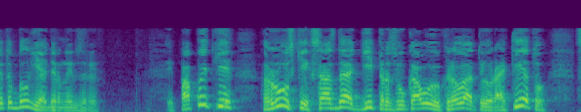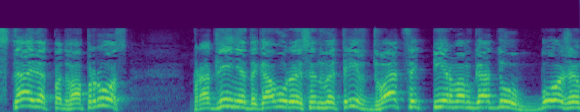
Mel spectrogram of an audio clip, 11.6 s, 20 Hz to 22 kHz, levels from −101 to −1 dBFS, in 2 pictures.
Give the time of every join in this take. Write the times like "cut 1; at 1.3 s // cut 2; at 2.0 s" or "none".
cut 1; at 1.7 s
